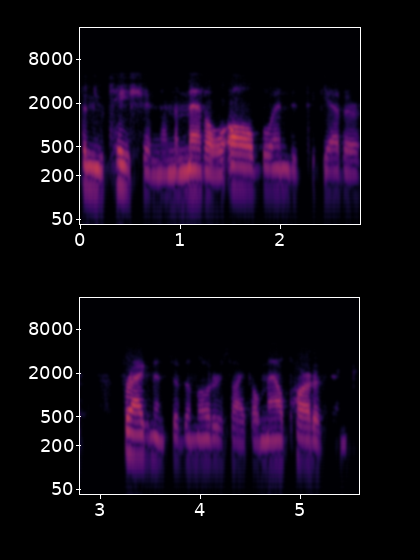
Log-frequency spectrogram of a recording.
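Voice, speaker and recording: A male narrator with a medium-pitched voice reads action lines for an audio drama. His phrasing is clipped, deliberate and dramatic, close and dry, with a slightly dull sound. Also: steady tone, no room sound. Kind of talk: scripted narration of screenplay directions.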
